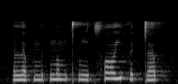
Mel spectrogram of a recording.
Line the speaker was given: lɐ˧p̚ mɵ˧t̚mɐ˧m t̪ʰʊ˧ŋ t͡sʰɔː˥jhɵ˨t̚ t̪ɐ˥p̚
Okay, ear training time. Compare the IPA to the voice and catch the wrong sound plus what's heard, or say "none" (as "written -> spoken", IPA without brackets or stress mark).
none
